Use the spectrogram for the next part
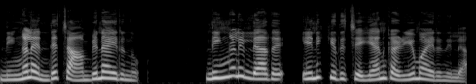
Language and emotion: Malayalam, happy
